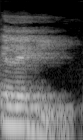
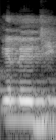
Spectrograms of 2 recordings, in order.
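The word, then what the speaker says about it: elegy: क्या पढ़ेंगे इसको? एलेगी। कितना इसको एलेजी कहते हैं, हम देखे हुए हैं तब बोल रहे हैं। एलेजी एलेजी लोग पढ़ते हैं, गलत प्रोनाउंसिएशन है, ठीक है। एलेगी बोला जाता है।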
